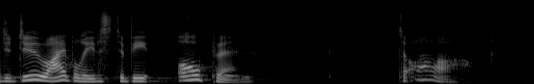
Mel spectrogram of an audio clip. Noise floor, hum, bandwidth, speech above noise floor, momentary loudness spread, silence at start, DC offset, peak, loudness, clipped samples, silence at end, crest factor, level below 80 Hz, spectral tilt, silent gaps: -75 dBFS; none; 16.5 kHz; 39 dB; 16 LU; 0 s; under 0.1%; -16 dBFS; -36 LUFS; under 0.1%; 0.65 s; 22 dB; -90 dBFS; -5.5 dB/octave; none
